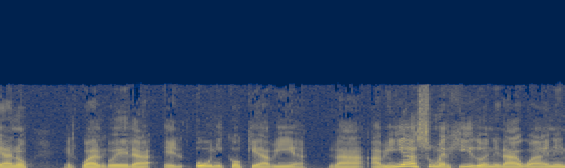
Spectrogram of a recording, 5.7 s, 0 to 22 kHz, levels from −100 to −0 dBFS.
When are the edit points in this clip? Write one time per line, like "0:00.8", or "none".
0:01.1
0:03.2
